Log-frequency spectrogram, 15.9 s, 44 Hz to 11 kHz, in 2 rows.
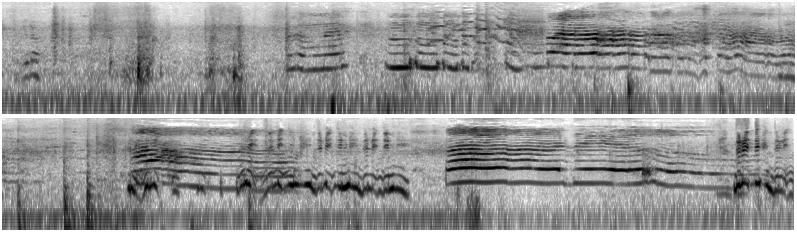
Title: Crying babY.mp4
